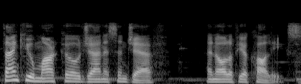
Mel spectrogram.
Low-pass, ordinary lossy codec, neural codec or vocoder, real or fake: 7.2 kHz; MP3, 48 kbps; none; real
